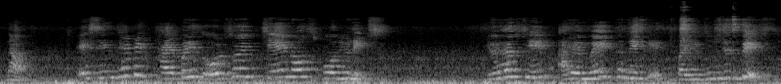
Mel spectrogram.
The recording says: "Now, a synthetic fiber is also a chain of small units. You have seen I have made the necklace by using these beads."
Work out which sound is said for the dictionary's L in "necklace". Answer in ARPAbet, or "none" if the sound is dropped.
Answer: none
